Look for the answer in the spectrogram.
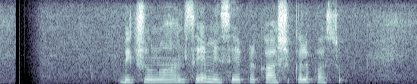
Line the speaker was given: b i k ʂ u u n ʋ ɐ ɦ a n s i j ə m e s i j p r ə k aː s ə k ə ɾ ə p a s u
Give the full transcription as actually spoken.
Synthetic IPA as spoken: b i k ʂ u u n ʋ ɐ ɦ a n s e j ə m e s e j p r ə k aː ʃ ə k ə l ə p a s u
